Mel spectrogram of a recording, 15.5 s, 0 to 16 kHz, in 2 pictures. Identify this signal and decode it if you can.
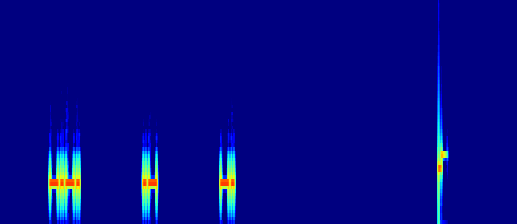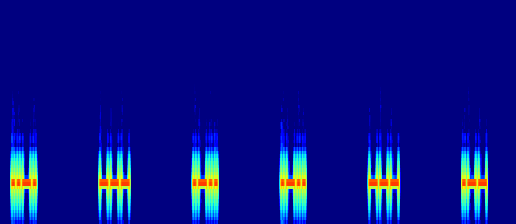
Morse code, heard as a keyed tone, about 30 wpm, spaced as for 8 wpm, 700 Hz. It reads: CAN FOLLOW
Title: 8x Character Spacing - Top 300 Words - 30wpm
